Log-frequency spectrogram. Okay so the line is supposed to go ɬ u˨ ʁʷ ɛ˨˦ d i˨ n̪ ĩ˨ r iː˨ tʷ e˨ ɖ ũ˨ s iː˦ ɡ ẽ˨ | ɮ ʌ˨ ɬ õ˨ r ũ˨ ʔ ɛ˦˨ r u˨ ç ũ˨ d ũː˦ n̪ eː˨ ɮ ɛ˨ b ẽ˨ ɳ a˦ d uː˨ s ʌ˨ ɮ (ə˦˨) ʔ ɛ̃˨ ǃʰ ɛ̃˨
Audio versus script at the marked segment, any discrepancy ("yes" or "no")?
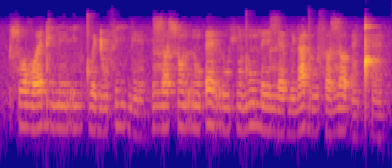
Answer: yes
